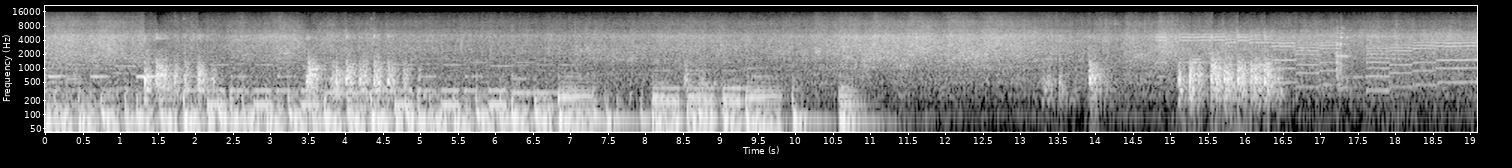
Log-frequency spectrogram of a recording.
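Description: Pork slices sizzling in hot oil in a wok over a gas flame. A few short bursts of rattling and scraping cut in as the wok is moved on the burner and the meat is shifted.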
